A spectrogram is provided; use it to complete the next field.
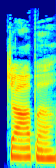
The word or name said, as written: Jabbah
